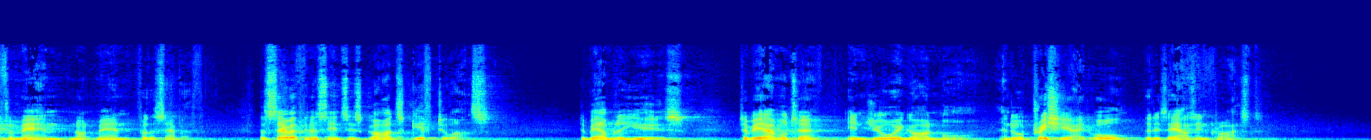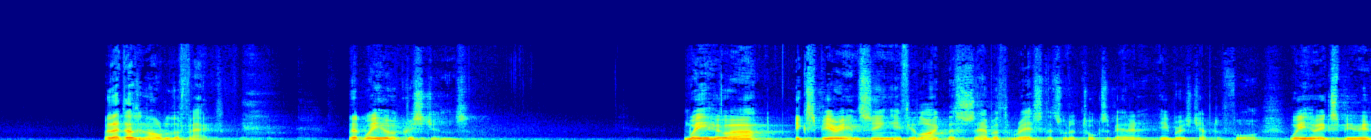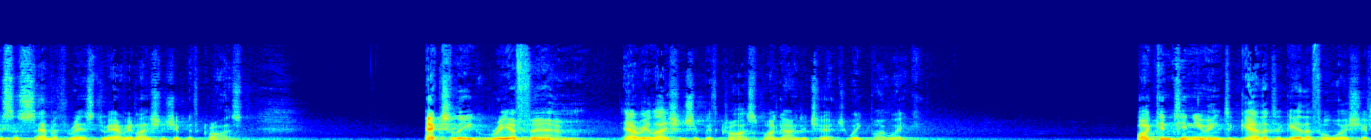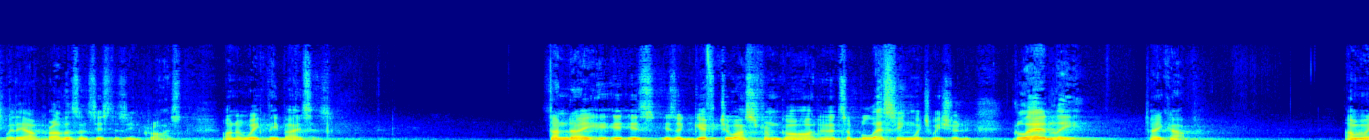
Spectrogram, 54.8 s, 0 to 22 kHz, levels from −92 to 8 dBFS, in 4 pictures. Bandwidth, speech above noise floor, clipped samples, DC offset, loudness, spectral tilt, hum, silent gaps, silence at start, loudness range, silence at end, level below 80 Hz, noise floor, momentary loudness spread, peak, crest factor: 15.5 kHz; 46 dB; under 0.1%; under 0.1%; -28 LUFS; -5.5 dB/octave; none; none; 0 s; 9 LU; 0 s; -56 dBFS; -74 dBFS; 16 LU; 0 dBFS; 28 dB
